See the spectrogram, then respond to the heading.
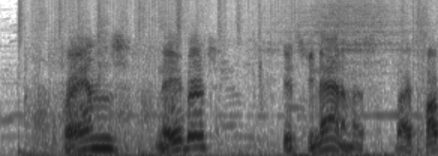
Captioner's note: radio Announcer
